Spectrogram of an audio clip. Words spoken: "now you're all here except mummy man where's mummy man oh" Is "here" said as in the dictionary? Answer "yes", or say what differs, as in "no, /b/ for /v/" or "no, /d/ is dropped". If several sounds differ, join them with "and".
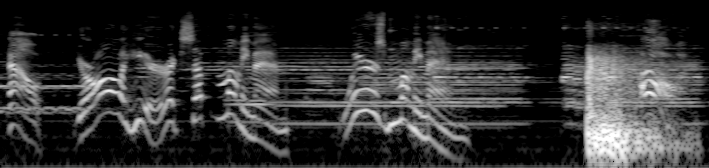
yes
